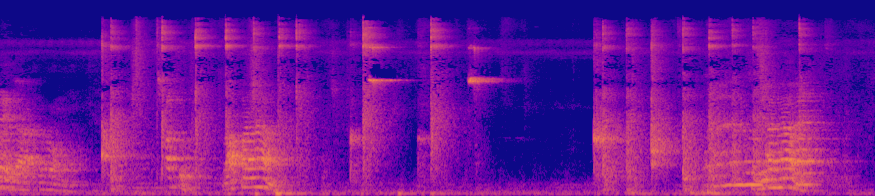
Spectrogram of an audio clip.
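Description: Table tennis rallies: a plastic ball clicking sharply off paddles and the table several times a second, with a short pause between points in the middle.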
